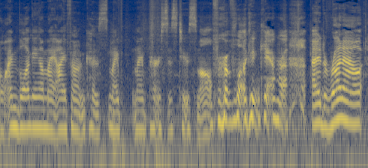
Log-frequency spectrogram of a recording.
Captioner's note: laughs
